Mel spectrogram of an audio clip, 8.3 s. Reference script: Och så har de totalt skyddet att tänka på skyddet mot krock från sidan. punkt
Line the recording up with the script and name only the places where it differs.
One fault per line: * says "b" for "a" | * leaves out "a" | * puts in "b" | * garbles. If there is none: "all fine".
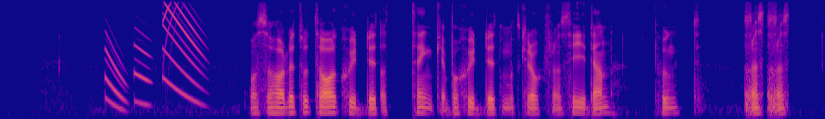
all fine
